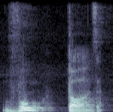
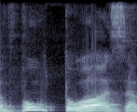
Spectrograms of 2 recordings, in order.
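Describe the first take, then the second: First: "vultosa" em três sílabas, sem U antes do O; forma correta, vultosa. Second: "vultuosa" com um U a mais, "vul-tu-o-sa"; forma errada, vultuosa. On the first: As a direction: separe "vultosa" em "vul... tosa". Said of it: "o correto seria". ("vultosa" pausado, com "to" direto) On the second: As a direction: articule "vultuosa" em quatro sílabas, com "tu-o". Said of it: "Aqui o correto seria o quê". ("vultuosa" bem marcado, com o U antes do O) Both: Shown as a demonstration.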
